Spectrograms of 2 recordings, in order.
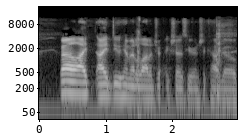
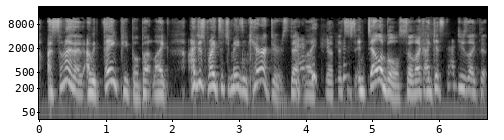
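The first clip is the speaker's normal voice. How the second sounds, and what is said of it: Quentin Tarantino impression. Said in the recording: “A really good Quentin Tarantino impression.”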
